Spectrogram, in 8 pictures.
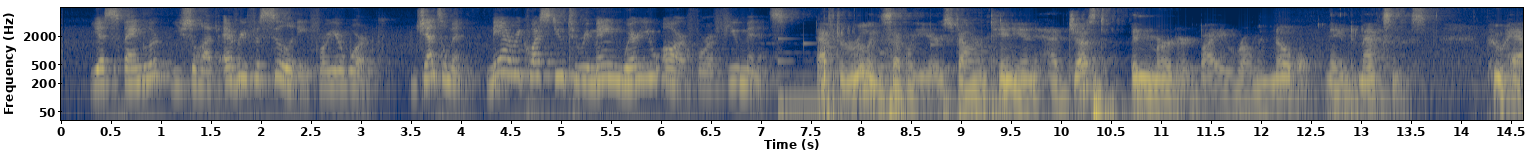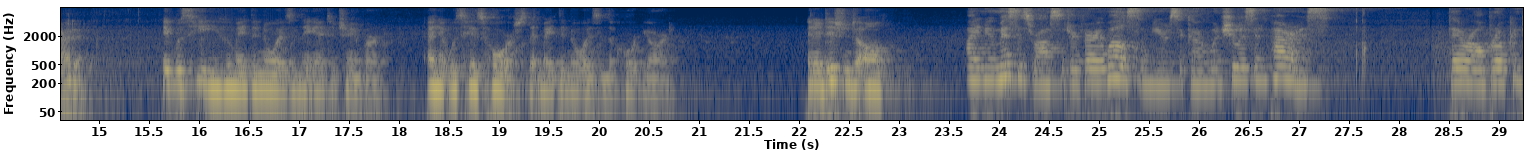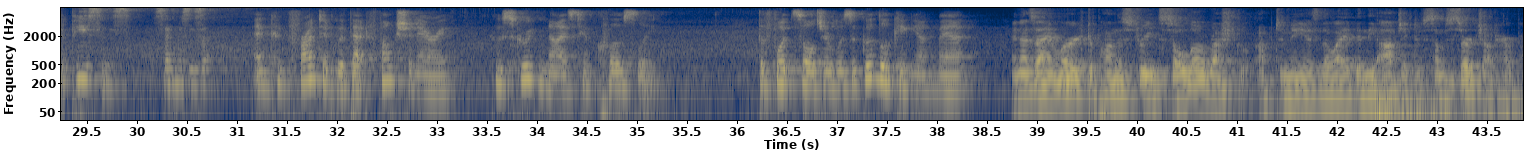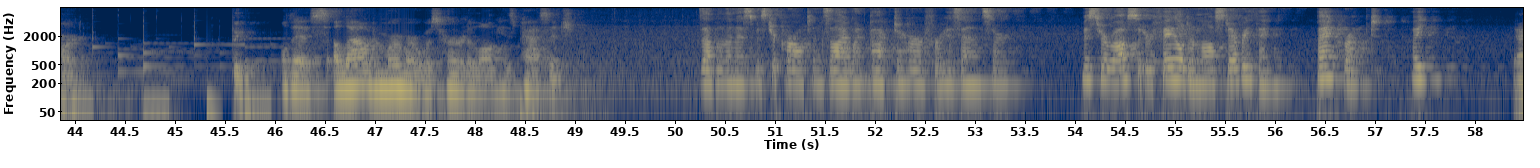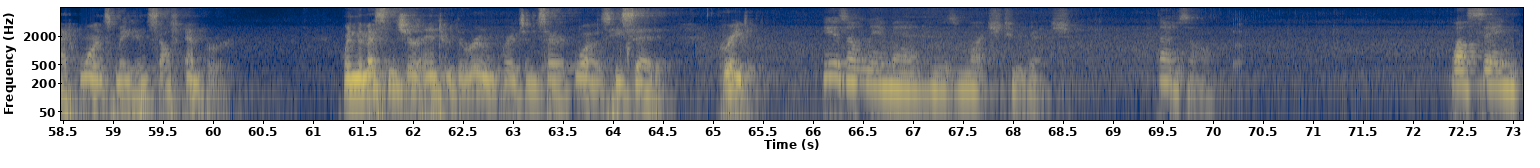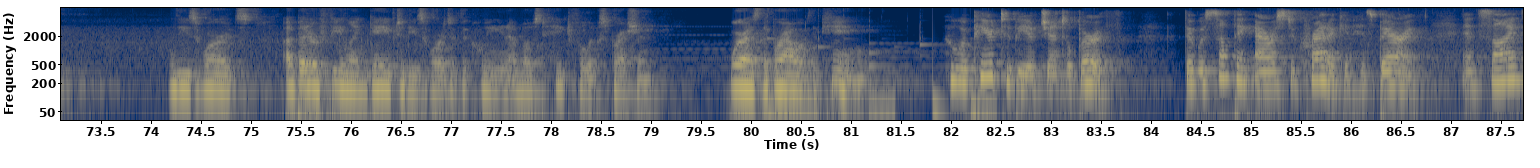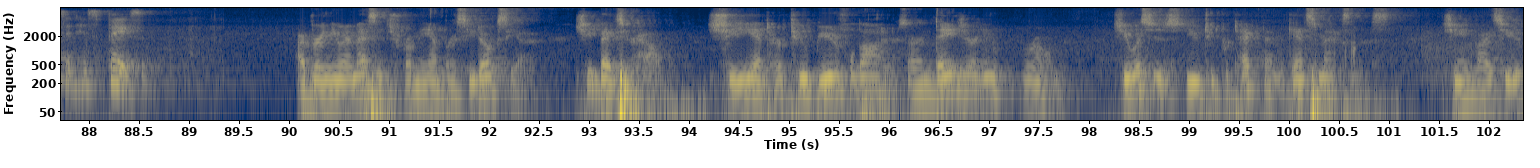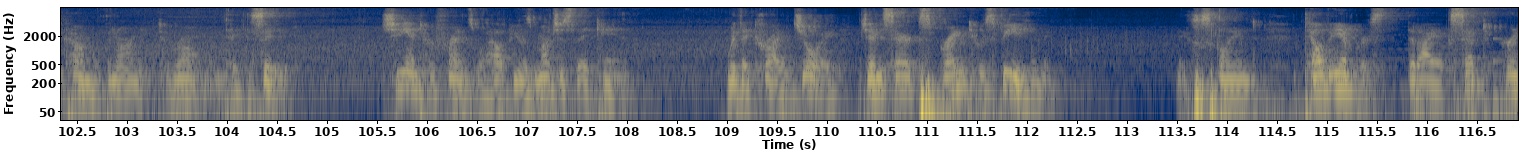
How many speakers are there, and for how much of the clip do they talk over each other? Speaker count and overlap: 6, no overlap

